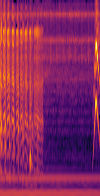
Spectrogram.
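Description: Animated-outro sound effects over a sustained music bed. High-pitched cartoon laughter chatters for about the first second, then near the end a quick whistle-like glide rises and falls once.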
